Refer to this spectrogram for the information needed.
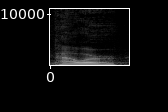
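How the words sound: The word is drawn out into two syllables. "If I was from the southern states and the United States, I might say every letter"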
